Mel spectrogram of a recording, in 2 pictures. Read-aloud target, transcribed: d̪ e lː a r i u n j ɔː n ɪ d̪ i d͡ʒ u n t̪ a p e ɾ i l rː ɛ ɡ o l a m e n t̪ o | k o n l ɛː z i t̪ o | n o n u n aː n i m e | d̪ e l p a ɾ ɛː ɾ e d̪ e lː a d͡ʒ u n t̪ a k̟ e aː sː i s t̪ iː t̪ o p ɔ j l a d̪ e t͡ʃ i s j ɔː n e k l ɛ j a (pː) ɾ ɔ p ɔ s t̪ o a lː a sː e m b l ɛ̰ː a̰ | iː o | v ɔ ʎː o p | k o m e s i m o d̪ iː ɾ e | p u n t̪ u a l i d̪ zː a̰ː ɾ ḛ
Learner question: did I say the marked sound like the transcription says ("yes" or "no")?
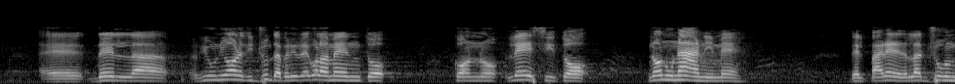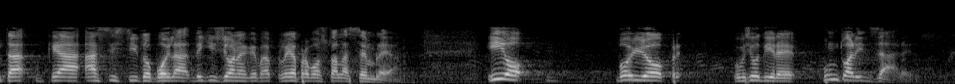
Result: yes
